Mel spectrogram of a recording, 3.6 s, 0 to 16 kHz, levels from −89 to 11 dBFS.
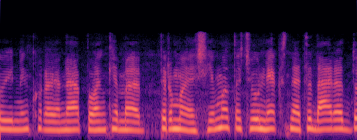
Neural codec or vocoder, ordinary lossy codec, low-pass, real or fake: codec, 16 kHz, 16 kbps, FreqCodec, smaller model; AAC, 64 kbps; 7.2 kHz; fake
